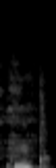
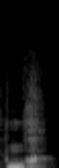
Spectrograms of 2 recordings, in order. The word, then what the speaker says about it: Pugh: Jak se Puch. To čte? Puch? – Ne, Puch. Florence Puch a Timothée Chalamet. – Tak krásně, výslovnost na jedničku.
